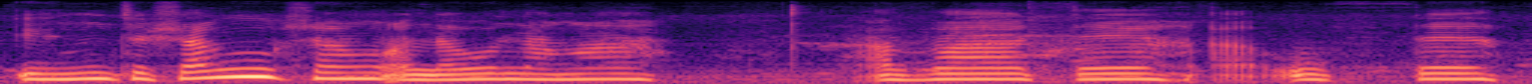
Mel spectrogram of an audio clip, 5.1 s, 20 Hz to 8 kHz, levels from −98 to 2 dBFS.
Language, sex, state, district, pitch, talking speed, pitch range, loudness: Mizo, female, Mizoram, Aizawl, 195 Hz, 165 wpm, 175-200 Hz, -16 LUFS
